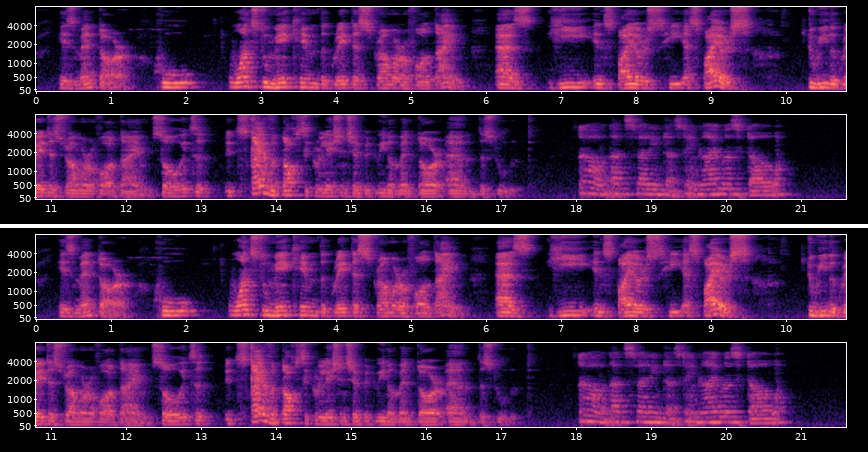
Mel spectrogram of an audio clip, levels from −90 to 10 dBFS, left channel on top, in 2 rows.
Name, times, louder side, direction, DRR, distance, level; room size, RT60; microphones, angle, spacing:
voice 1, 0.3-1.2 1.6-2.1 2.6-5.6 6.1-6.6 6.8-9.5 10.3-13.0 13.3-17.2, equal, 60° right, -2 dB, 0.9 m, -24 dB
voice 2, 18.0-20.7, right 3 dB, 15° right, -5 dB, 1.0 m, -29 dB
2.4 x 2.3 x 2.3 m, 0.37 s
head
